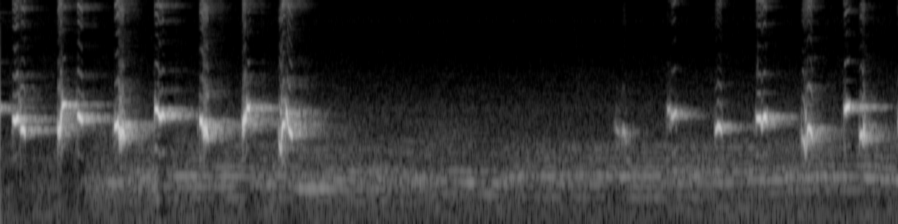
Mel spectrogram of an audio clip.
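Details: Yellow-vented bulbul in ropelan-style master song, used as a lure for other bulbuls to copy: a burst of seven quick bubbly whistled notes, a pause of about two seconds, then six more, over a faint low steady hum.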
